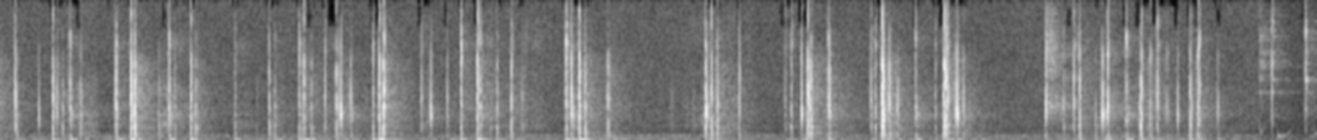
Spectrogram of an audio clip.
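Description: Long acrylic nails tap and scratch quickly on the lid of a large, hollow, printed cardboard board game box. The result is a dense run of sharp, dry clicks with bright, crisp scraping between them, plus a faint low hollow thump under the hits and almost no ring after each one.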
